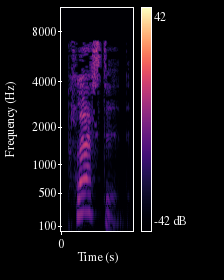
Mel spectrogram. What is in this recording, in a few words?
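"plastid", British English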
